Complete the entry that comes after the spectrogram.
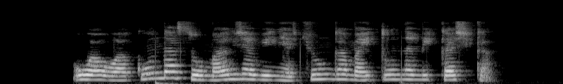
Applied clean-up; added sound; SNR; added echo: neural mask model DeepFilterNet 3.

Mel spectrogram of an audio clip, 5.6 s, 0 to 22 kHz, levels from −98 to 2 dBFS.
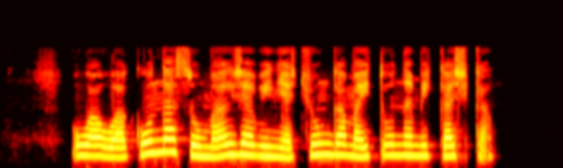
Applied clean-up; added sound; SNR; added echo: none; none; none; none.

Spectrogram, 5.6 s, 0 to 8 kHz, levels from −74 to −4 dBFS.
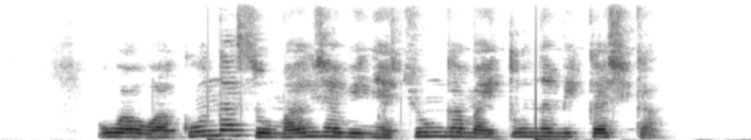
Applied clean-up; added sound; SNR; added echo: classical method WPE with log-MMSE.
